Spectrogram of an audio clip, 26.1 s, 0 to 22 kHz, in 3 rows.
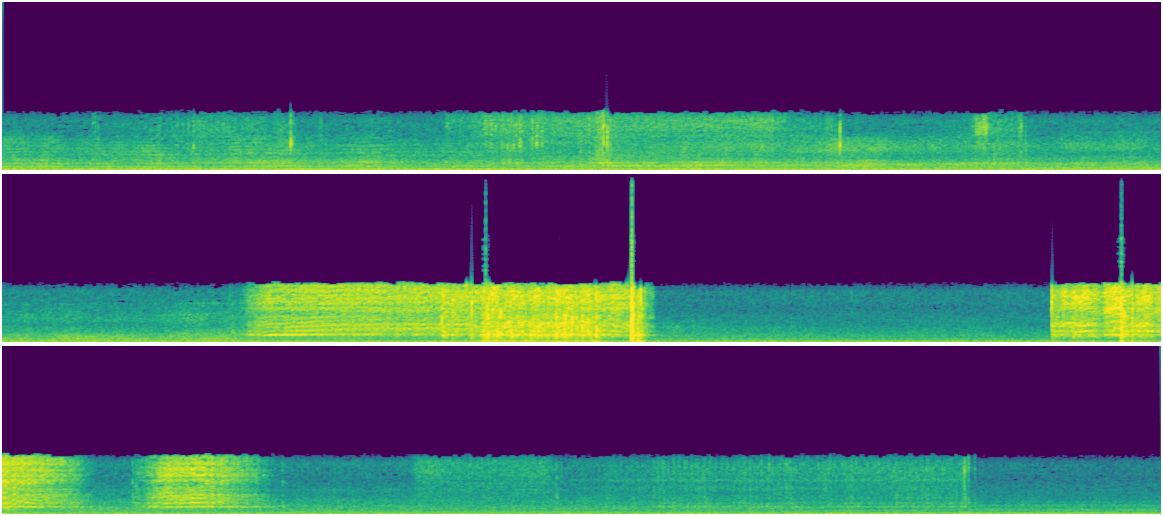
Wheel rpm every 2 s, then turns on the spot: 0, 0, 20, 10, 0, 90, 100, 0, 80, 30, 0, 10, 10.
4-8 22-26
